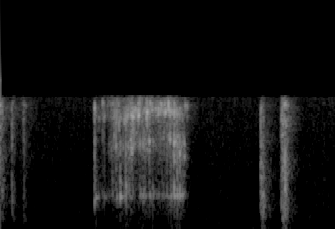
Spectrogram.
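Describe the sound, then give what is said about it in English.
Liquid is poured out as a libation to the north in a brief splashing stream lasting about a second, framed by a few soft knocks and taps before and after, with no talking. “I pour libation to the north, and I say, oh, yea, carry the wind to the north.”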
